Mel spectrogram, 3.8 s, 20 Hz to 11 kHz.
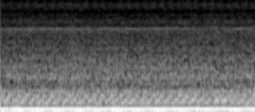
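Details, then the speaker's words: V8 Mustang at idle after final tune revision: deep, steady exhaust burble with no misfires, popping or knocking; no fueling or detonation issue heard, with temperature rising and fuel trims good in logs. Normal idle. "okay exhaust sounds good i don't hear any fueling issue or detonation issue so that's plus one"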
